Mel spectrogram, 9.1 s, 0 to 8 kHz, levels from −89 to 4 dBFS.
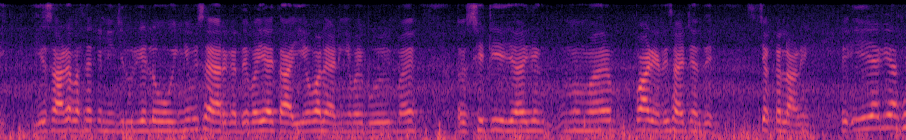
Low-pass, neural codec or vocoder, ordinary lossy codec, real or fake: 7.2 kHz; vocoder, 44.1 kHz, 128 mel bands every 256 samples, BigVGAN v2; none; fake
